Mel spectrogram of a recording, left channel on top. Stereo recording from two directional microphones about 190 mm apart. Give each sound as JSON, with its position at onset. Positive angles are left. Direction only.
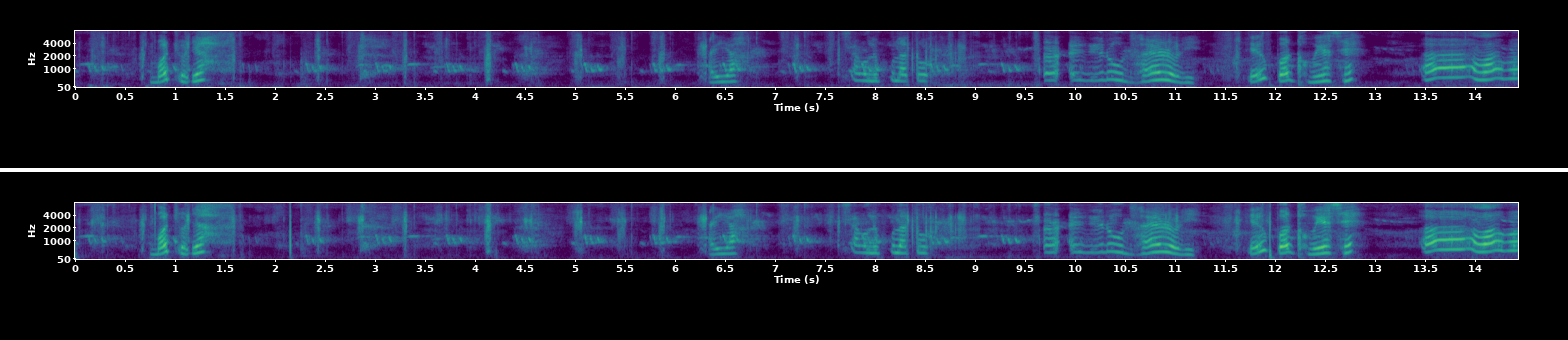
{"t": 0.8, "sound": "speech", "side_deg": -15}
{"t": 2.4, "sound": "a sound", "side_deg": 0}
{"t": 7.7, "sound": "speech", "side_deg": -40}
{"t": 8.3, "sound": "speech", "side_deg": -5}
{"t": 11.4, "sound": "a sound", "side_deg": 0}
{"t": 11.7, "sound": "speech", "side_deg": -15}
